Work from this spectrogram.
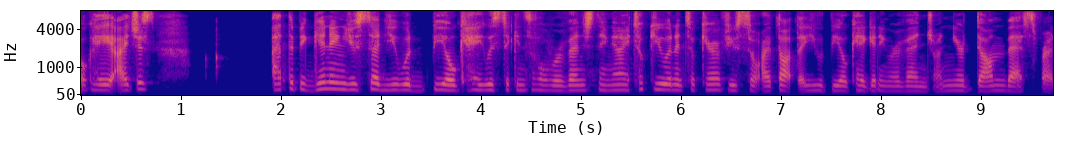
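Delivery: booming, very loud villain voice. Playing the villain in a storytelling audio, speaking to the listener. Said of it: "Storytelling with your Villain Audio".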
